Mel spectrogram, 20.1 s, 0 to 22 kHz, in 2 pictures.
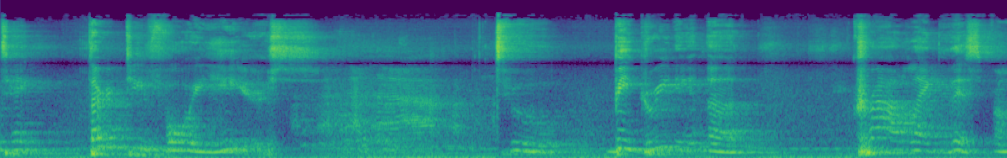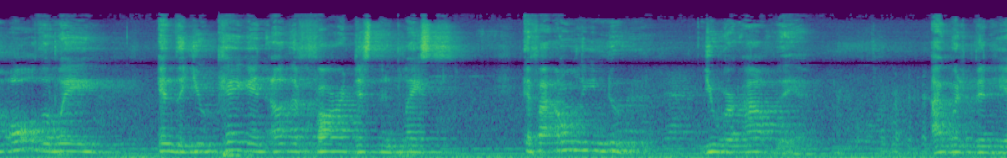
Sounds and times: Speech: 0:00.0 - 0:03.2, 0:05.0 - 0:07.6, 0:08.5 - 0:14.7, 0:15.3 - 0:18.3, 0:19.4 - 0:20.1.

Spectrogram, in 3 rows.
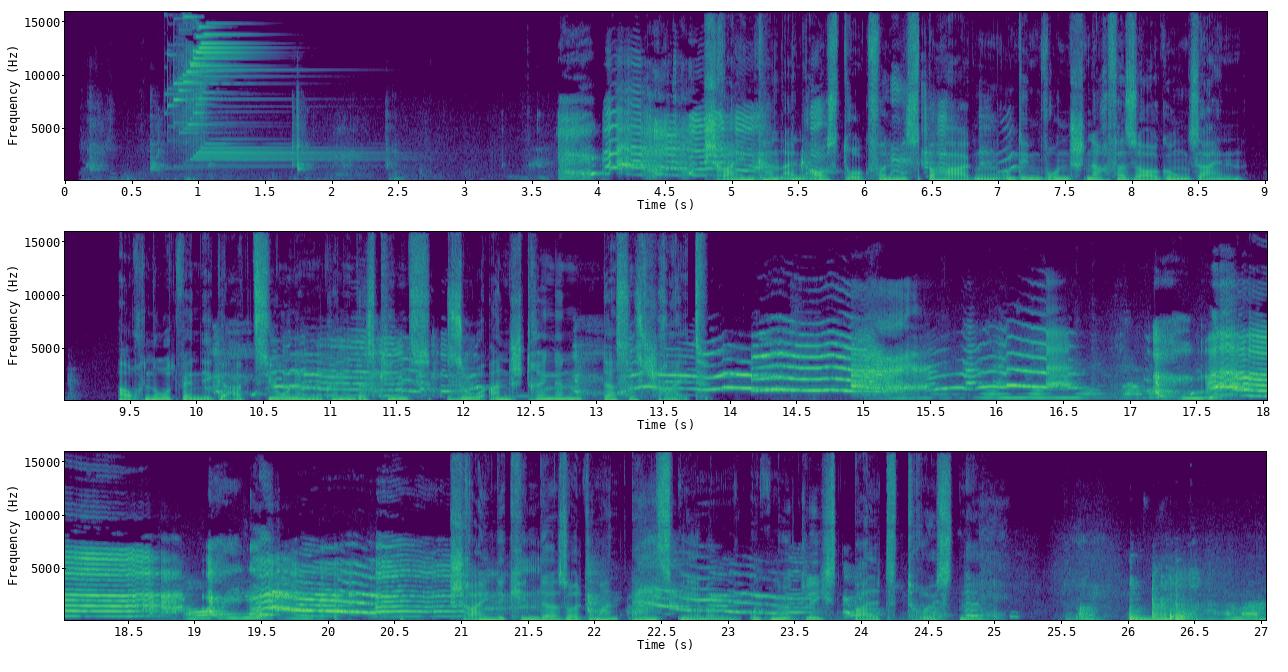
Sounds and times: Speech: 0:04.8 - 0:13.9, 0:20.9 - 0:25.8, 0:26.5 - 0:27.0.

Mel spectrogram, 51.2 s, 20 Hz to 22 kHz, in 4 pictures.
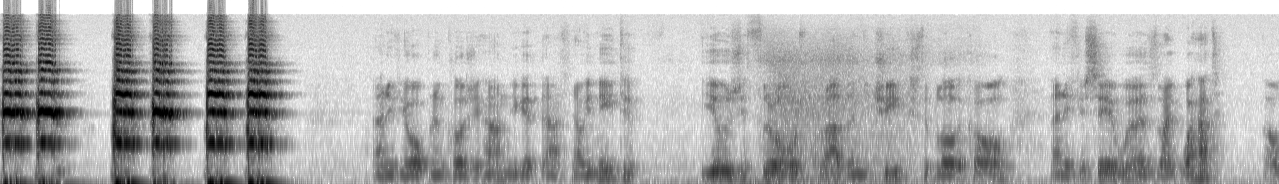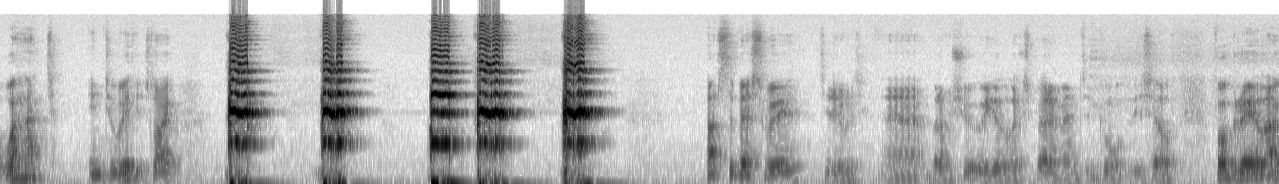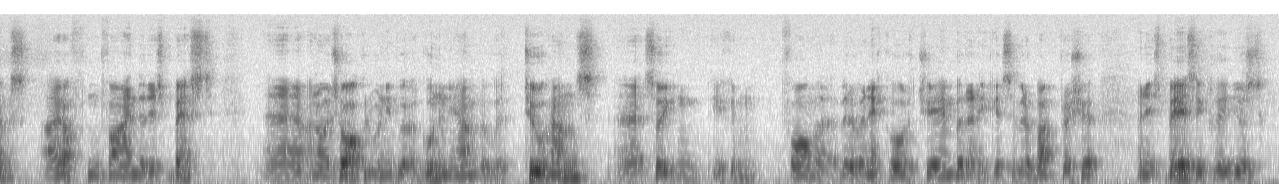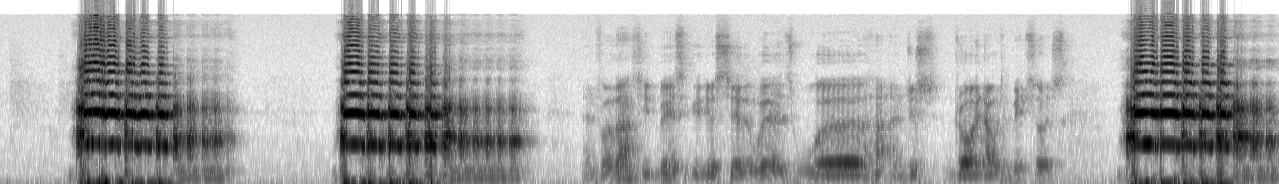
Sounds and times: Speech: 0:03.7 - 0:06.4, 0:07.0 - 0:14.6, 0:19.8 - 0:38.3, 0:44.2 - 0:49.1.

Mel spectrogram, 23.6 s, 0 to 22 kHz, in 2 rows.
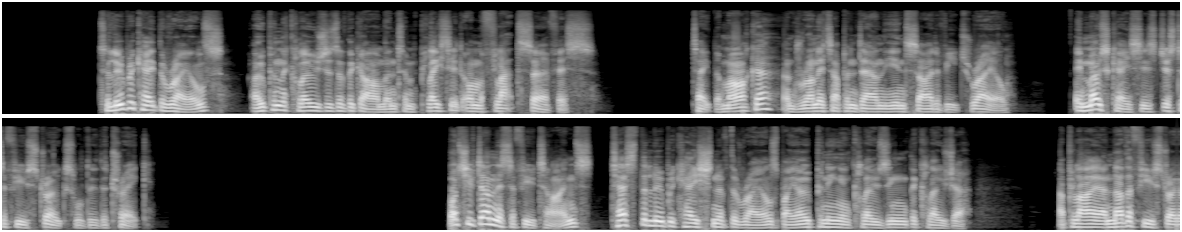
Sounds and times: Speech: 0:01.0 - 0:06.0, 0:07.0 - 0:10.2, 0:10.8 - 0:13.4, 0:16.3 - 0:21.6, 0:22.4 - 0:23.5.

